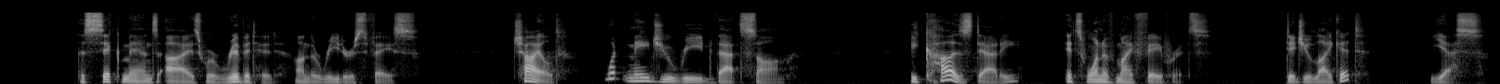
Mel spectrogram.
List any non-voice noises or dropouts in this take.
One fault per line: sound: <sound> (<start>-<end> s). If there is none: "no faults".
no faults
